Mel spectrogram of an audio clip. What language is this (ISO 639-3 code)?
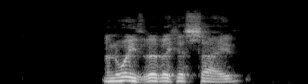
kab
